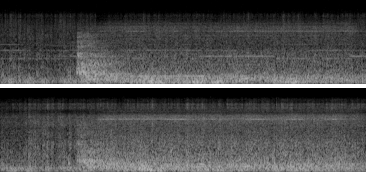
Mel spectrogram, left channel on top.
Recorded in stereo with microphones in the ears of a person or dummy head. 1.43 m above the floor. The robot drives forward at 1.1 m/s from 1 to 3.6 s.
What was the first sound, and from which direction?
An explosion, 25° left (ahead or behind).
